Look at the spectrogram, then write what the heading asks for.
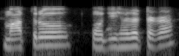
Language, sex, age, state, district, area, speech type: Bengali, male, 18-30, West Bengal, Darjeeling, urban, conversation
